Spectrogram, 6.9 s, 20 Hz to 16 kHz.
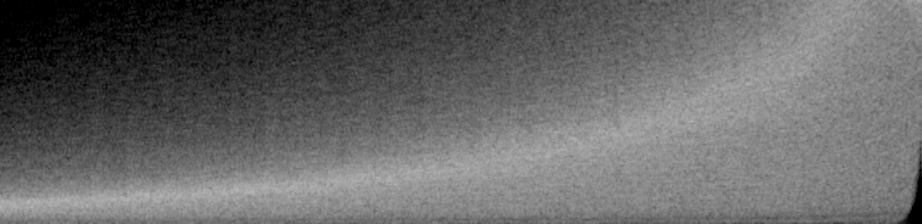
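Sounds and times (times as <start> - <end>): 
rising sweep effect: 0.1 - 6.9.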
